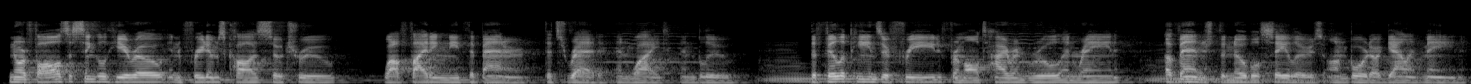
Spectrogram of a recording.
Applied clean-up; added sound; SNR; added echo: neural separator model SepFormer DNS4.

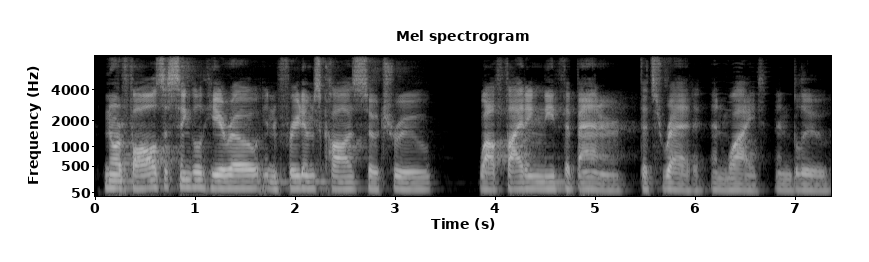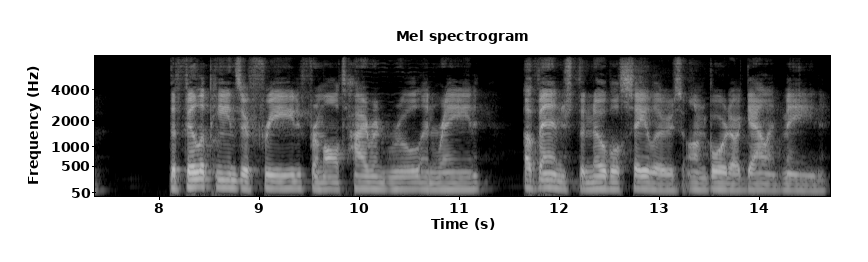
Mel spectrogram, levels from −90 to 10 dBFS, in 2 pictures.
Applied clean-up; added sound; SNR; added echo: neural mask model DeepFilterNet 3.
